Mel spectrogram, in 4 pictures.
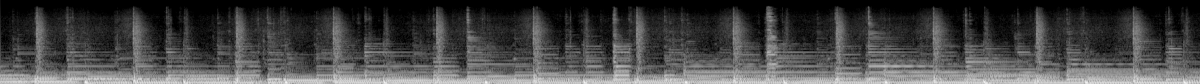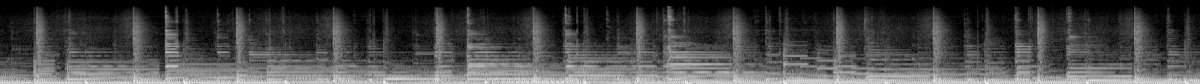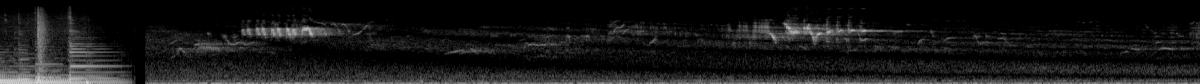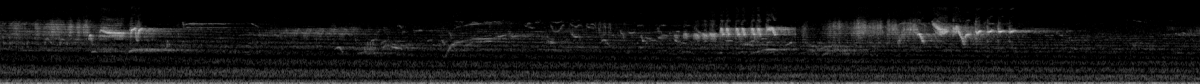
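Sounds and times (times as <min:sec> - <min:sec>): faint outdoor background: 0:00.0 - 0:48.0
bird chirping: 0:25.5 - 0:48.0.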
